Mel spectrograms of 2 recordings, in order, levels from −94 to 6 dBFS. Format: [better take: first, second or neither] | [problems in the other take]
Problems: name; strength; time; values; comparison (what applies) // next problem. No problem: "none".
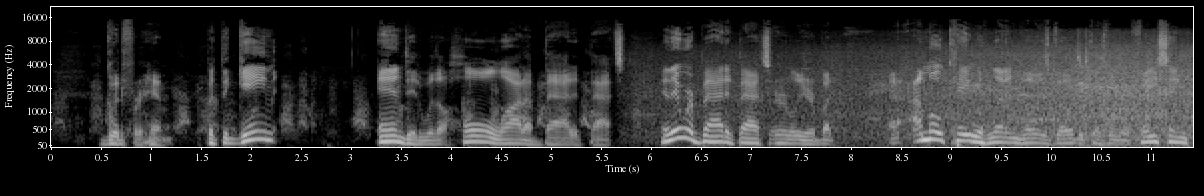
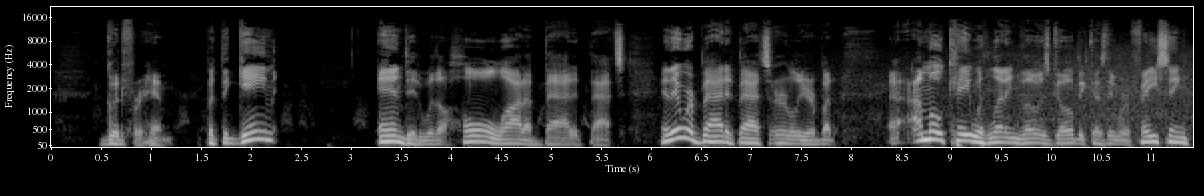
second | animal sounds; loud; throughout; 8 dB below the speech; faint in the second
